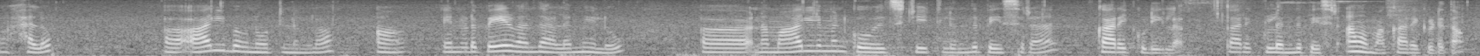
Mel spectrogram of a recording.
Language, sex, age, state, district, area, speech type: Tamil, female, 18-30, Tamil Nadu, Sivaganga, rural, spontaneous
